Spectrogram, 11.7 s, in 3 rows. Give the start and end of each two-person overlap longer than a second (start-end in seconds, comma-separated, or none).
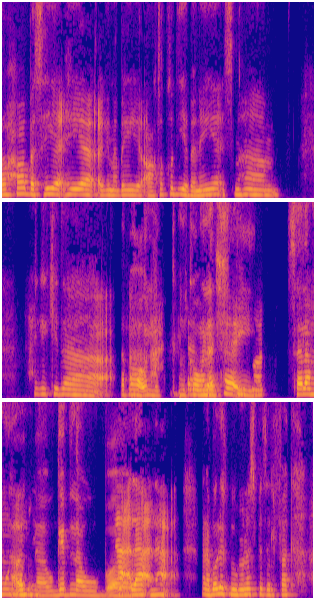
5.8-7.2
